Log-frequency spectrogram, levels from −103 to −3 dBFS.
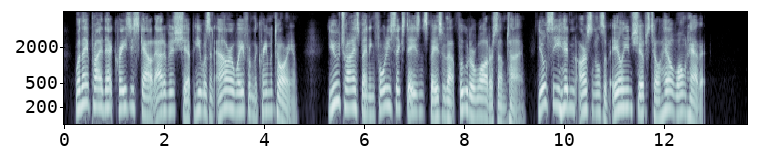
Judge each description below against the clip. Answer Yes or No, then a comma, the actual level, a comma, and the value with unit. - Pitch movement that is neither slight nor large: Yes, average, 3.9 semitones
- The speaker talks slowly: No, average, 190 wpm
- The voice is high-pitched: No, medium, 175 Hz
